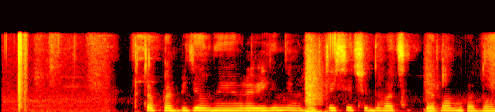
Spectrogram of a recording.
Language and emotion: Russian, neutral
